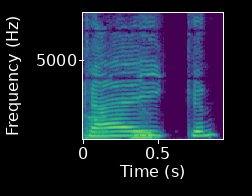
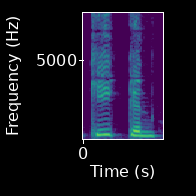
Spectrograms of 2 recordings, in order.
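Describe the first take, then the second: First: The first vowel is a gliding 'ay'-like sound. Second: The first vowel is a long 'ee' sound. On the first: The speaker calls it right. "kijken, bukan kieken" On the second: The speaker calls it wrong. "bukan kieken"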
